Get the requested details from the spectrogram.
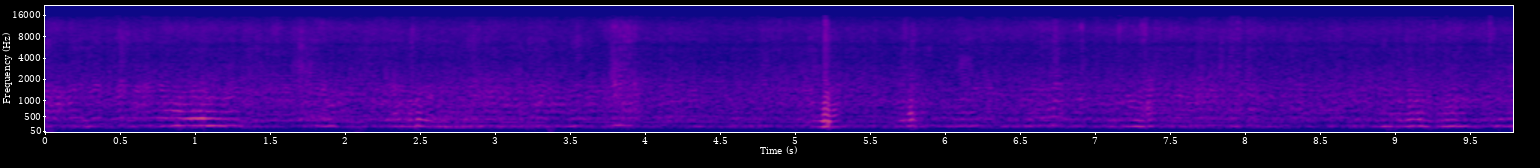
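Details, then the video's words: Honey bees buzzing inside their hive, a dense steady drone with a low hum and layered overtones, broken by occasional soft knocks and clicks of bees moving against the comb. "bees therapy hive natural buzzing sound"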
